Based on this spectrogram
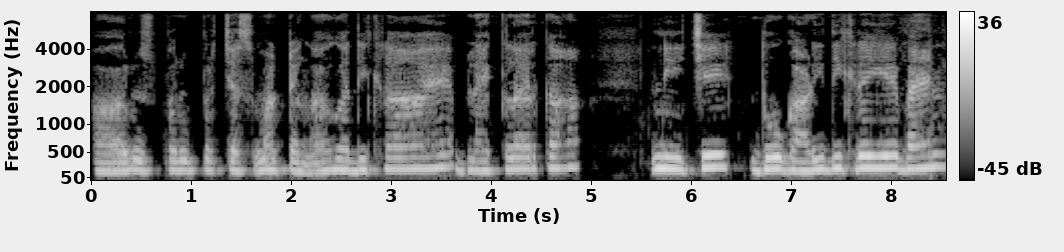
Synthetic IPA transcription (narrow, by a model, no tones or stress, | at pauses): ɔːɾʊspəɾuːpəɾt͡ʃɐsmaʈə̃ŋɡaɦʊad̪ɪkʰɾɐɦaɦɛblɛːkːlɛːɾka | niːt͡ʃe | d̪oːɡaːɽid̪ɪkʰɾɐɦiɦɛbɛːn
